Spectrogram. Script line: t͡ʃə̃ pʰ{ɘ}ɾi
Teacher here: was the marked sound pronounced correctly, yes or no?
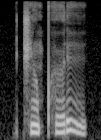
yes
